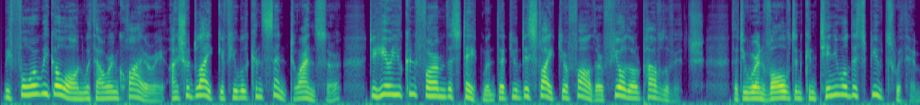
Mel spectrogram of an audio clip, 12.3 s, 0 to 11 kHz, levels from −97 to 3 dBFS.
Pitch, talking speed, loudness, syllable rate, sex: 165 Hz, 185 wpm, -19 LUFS, 5.5 syllables/s, male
